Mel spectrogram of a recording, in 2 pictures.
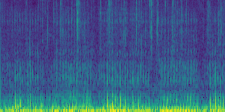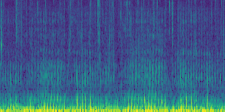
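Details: Pet cat purring in a soft, deep, rhythmic rumble that swells with each breath, while a fireplace crackles and pops in the background.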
